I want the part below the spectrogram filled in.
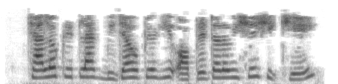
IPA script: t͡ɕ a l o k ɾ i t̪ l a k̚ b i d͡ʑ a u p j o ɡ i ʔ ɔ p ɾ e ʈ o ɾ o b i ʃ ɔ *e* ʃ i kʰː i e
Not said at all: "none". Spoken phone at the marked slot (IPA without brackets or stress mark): e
